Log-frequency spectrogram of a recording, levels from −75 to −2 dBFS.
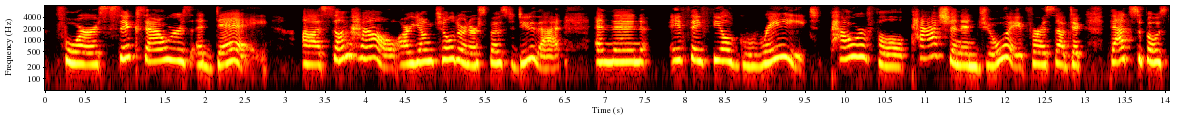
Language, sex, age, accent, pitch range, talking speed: English, female, 40-59, American, 230-285 Hz, 130 wpm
